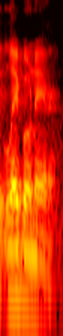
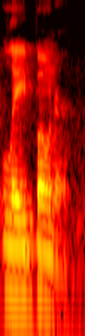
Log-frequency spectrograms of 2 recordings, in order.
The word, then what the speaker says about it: Le Bonheur: No, you say Le Bonheur. – Le Bonheur. – You say it like Le Boner. – Le Bonheur. Le Boner.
